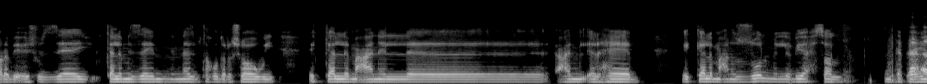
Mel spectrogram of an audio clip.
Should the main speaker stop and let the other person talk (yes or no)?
yes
